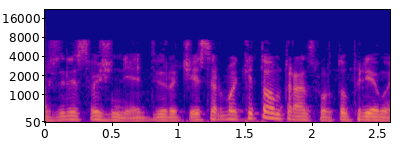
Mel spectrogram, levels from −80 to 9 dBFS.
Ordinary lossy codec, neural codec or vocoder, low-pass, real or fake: MP3, 48 kbps; codec, 16 kHz, 16 kbps, FreqCodec, larger model; 7.2 kHz; fake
